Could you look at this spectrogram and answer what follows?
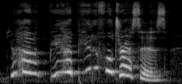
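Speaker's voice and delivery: very high, pleading husband voice. Retold or imitated. Husband pleading with his wife about her dresses, high.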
